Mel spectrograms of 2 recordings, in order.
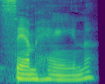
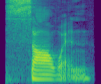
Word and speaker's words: Samhain: And just a note, if you've seen this word, you might have pronounced it Samhain before. Not going to lie, I've read it and used to pronounce it that way until I heard it said, and it is Samhain.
